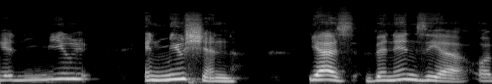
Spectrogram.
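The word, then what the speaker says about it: Venezia: mu in musan yes Venia or musan I'm going to say it like they do in the native countries uh Venia and musan but yeah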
